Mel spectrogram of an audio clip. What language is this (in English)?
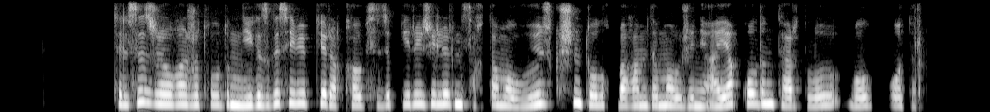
Kazakh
